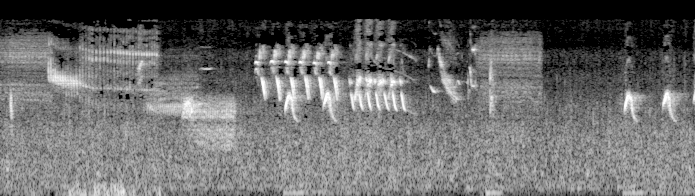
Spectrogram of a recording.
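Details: Chestnut-capped blackbirds calling in a 'baderna': a buzzy opening, then loud bursts of rapid high chips repeated in quick series, ending with a few isolated sharp whistled notes.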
